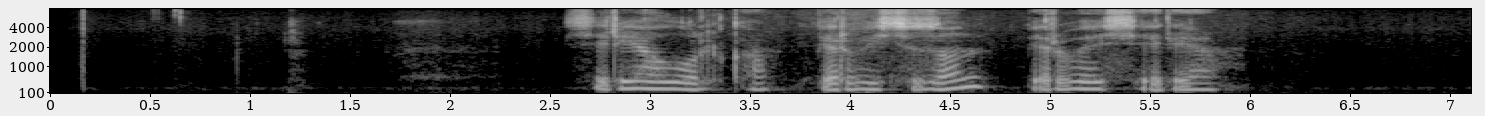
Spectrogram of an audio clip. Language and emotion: Russian, neutral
